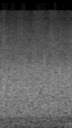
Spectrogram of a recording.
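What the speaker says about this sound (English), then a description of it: "Give Peachy a round of applause." A studio audience at a fantasy football recap show breaks into a brief, dense burst of applause, many hands clapping at once at a steady moderate level.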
